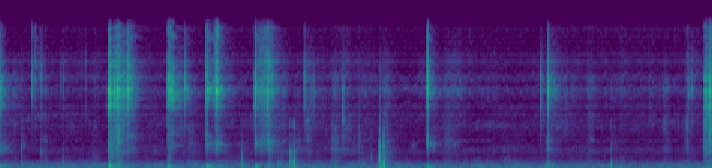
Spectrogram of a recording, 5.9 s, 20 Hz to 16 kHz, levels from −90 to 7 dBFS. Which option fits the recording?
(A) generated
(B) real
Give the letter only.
A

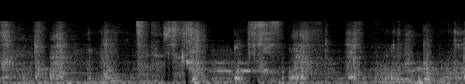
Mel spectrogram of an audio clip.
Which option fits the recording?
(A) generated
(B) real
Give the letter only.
A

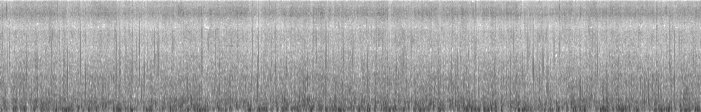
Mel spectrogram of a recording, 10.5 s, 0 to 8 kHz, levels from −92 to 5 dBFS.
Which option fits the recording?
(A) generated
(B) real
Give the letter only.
B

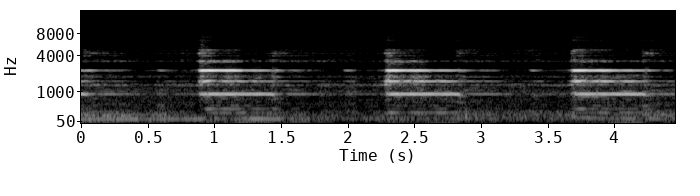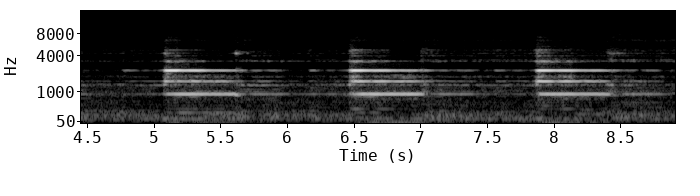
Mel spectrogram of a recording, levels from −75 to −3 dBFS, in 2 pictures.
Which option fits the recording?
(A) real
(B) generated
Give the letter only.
B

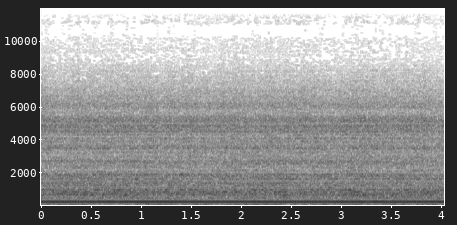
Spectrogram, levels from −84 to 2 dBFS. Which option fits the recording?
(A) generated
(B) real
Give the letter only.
B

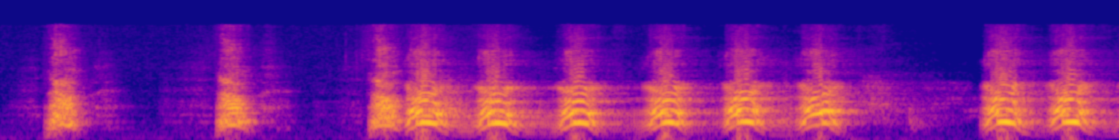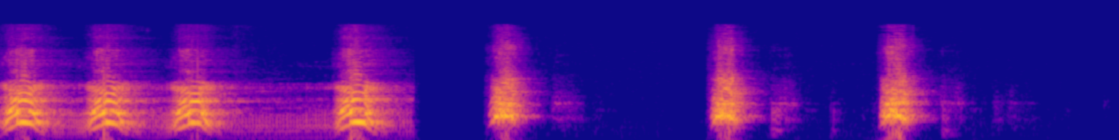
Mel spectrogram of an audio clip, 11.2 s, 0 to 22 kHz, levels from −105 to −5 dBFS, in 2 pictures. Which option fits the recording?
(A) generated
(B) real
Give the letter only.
B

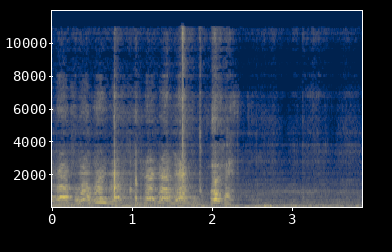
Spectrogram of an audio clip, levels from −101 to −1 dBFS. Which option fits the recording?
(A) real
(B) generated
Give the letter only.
B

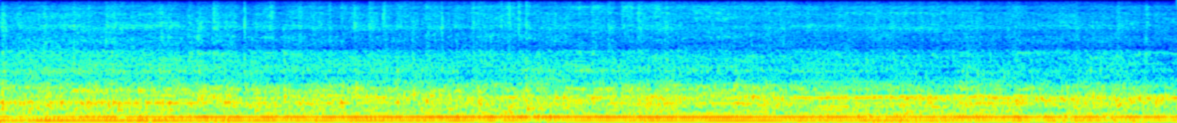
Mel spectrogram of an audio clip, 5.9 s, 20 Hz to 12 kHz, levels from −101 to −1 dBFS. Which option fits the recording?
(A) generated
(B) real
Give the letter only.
A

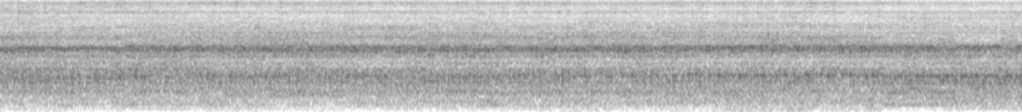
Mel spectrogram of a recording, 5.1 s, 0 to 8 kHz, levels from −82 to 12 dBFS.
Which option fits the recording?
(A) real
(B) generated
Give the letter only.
B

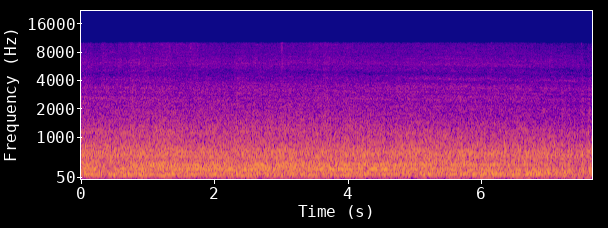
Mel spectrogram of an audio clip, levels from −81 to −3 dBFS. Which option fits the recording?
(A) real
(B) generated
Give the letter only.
A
